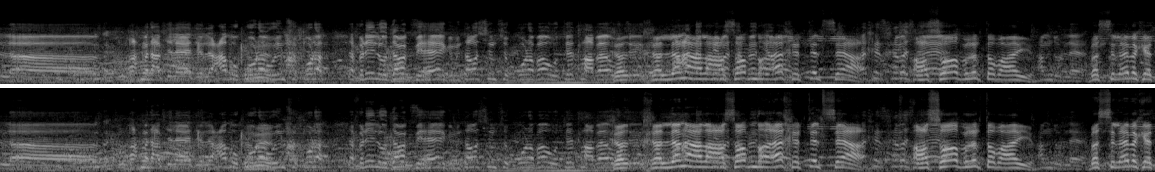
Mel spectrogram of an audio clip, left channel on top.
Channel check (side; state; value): both; normal; correlation 0.63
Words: احمد عبد الهادي اللي يلعبوا كوره تمام. ويمسك كوره. انت الفريق اللي قدامك بيهاجم، انت عاوز تمسك كوره بقى وتطلع بقى خلانا عندك على في اعصابنا مسافات اخر تلت ساعه. اخر 5 دقايق. اعصاب غير طبيعيه. الحمد لله. بس اللعيبه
